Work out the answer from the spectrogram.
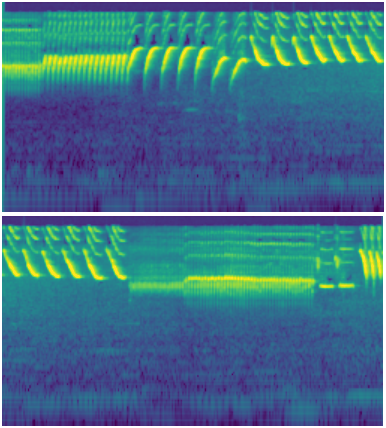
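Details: Canary training song with a fast rolling trill, then a long even series of curved sweeping whistles about four per second, then a steady trill and a few sharp notes.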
